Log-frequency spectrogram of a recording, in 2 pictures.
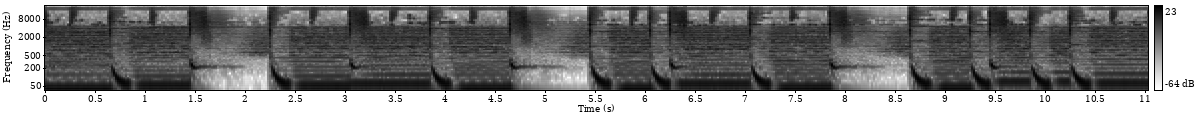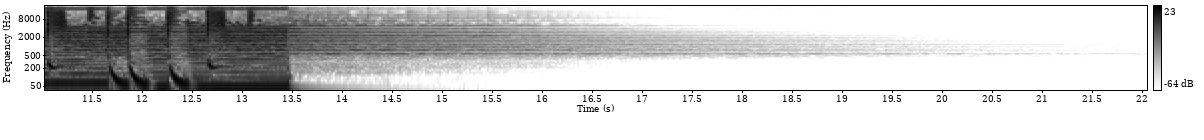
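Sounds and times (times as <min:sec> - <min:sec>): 
melodic dubstep music: 0:00.0 - 0:15.5.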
